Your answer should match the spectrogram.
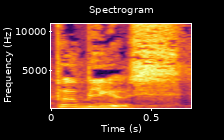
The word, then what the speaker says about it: Publius: That's how they say it in Italian, Publius.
